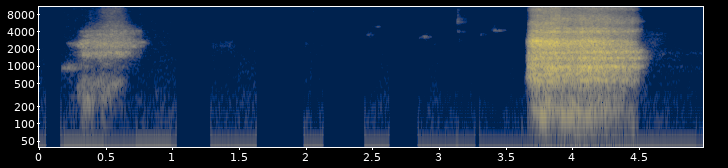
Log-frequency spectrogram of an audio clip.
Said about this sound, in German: Stellt euch vor, mit der Ausatmung haucht ihr einen Spiegel an und atmet so lange aus, bis ihr dann das nächste Mal wieder einatmen möchtet.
